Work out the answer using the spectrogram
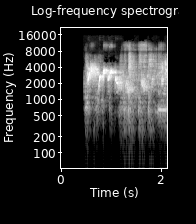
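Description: A leafbird pours out a fast, unbroken run of bright, high chirps and twittering warbles, starting after a brief silence and continuing without pause.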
